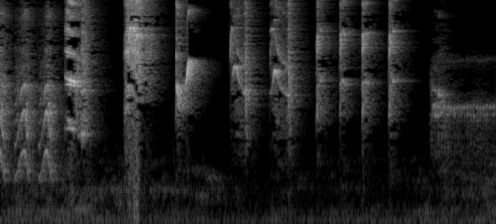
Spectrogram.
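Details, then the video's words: Energetic sooty-headed bulbul song with fill-ins: loud harsh notes, then a steady series of about eight crisp chirps, closing on a softer, level, buzzy note. "Cucak keling gacor isian"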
